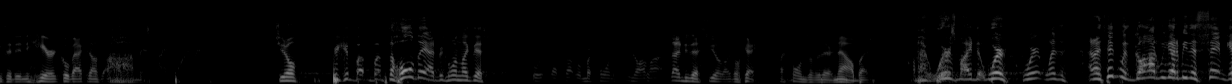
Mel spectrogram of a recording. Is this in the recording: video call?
no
